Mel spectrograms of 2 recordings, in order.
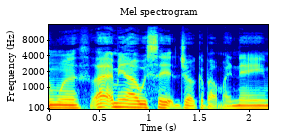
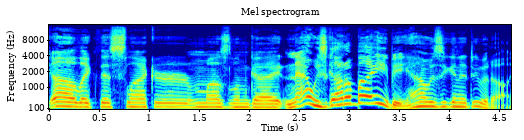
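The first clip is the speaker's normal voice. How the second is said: mock astonishment; 7 semitones higher than usual. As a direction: pitch soaring in mock amazement. Voicing a reaction to his character.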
